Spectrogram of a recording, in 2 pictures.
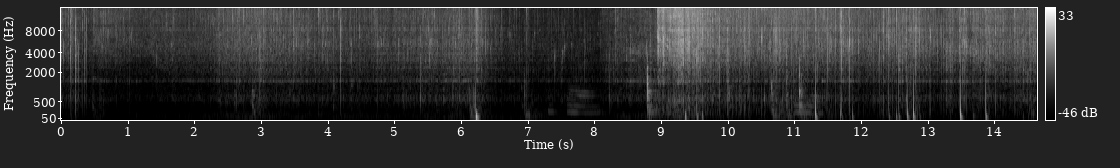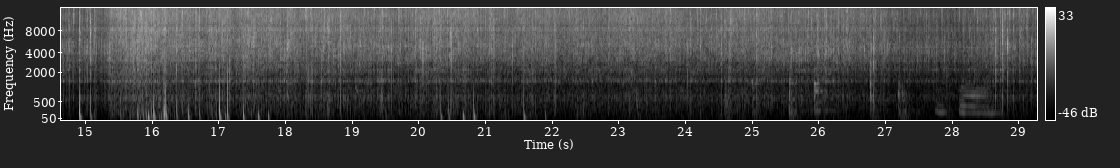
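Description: Garlic sizzling in hot oil in a stainless steel pot. About nine seconds in, sliced onion goes in and the sizzling jumps louder, with short knocks of stirring against the pot.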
